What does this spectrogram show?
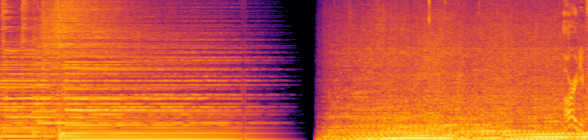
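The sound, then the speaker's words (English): A loud, deep-rumbling souped-up Chevy truck engine throbs, drops out for a moment, then roars back in with a rough, heavy growl as it runs through town. “no, that's a that's a that's a Chevy. It's Another a souped one. up Chevy running through town.”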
